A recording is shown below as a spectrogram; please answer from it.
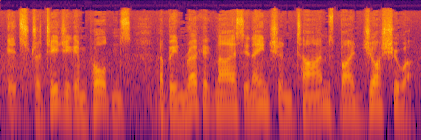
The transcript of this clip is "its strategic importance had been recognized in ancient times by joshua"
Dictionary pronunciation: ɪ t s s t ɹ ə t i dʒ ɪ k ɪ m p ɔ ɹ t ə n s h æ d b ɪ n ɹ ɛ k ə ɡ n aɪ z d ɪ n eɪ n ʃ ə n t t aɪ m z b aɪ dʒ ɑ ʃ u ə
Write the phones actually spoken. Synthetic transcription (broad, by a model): ɪ t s s t ɹ ə t i dʒ ɪ k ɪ m p ɔ ɹ t n s h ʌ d b ɪ n ɹ ɛ k ə ɡ n aɪ z d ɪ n eɪ n ʃ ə n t t aɪ m z b aɪ dʒ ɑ ʃ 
